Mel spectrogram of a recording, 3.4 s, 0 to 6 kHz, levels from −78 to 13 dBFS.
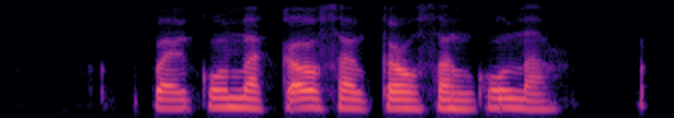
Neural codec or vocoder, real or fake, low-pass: autoencoder, 44.1 kHz, a latent of 192 numbers a frame, MeloTTS; fake; 5.4 kHz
